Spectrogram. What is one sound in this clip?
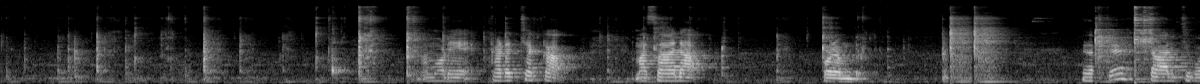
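A metal ladle stirs and scrapes inside a metal pot.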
